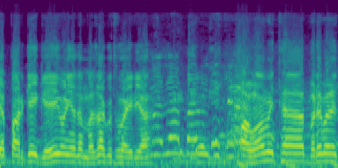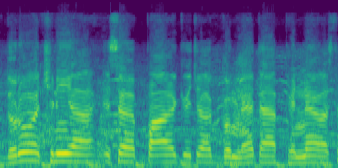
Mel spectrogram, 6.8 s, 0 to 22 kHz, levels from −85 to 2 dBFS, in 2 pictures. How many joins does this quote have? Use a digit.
1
